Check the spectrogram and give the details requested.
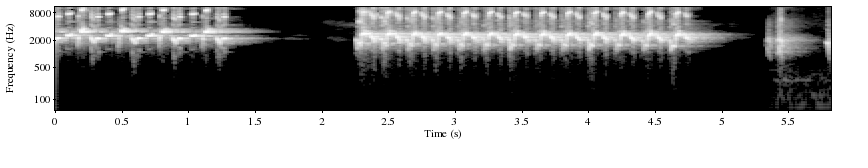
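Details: Yellow-vented bulbul giving a fighting song with long rolls, used as a lure to make other bulbuls sing: a rapid, ringing chatter of repeated wavering notes, one run over two seconds long, then a brief harsh note.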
